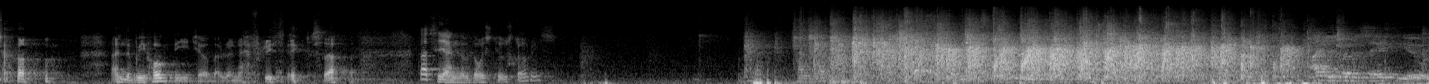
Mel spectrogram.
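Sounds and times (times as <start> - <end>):
speech: 0.0 - 5.6
audience clapping: 7.8 - 14.2.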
